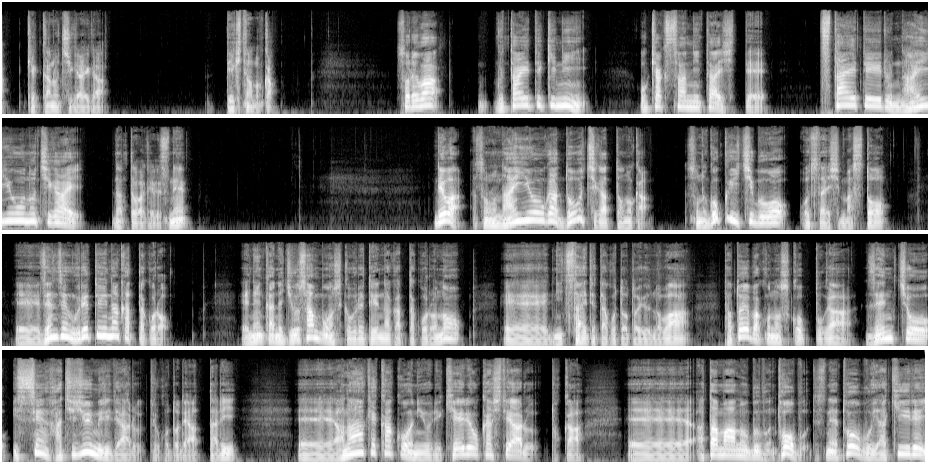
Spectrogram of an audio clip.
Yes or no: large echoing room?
no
